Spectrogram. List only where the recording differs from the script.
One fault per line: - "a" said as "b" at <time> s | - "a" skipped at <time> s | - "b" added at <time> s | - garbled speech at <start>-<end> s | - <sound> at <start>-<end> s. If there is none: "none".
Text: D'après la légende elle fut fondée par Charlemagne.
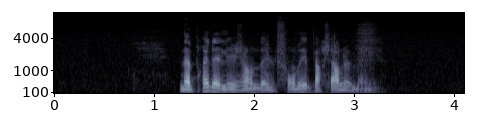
- "fut" skipped at 2.2 s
